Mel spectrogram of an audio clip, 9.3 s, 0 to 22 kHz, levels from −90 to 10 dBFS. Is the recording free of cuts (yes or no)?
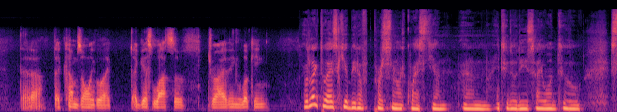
no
